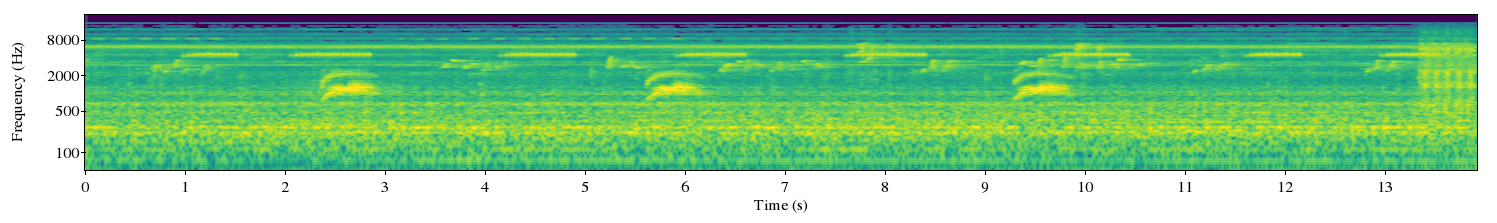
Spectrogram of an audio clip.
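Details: Blyth's frogmouth (Batrachostomus affinis) in moist forest gives three upslurred-then-downslurred whistled notes spaced several seconds apart, set against loud rhythmic insect pulses and buzzing.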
